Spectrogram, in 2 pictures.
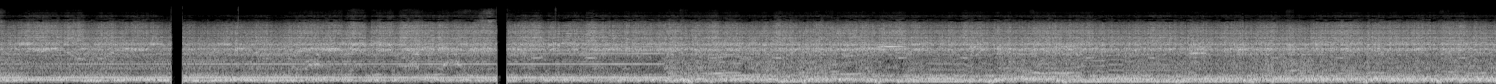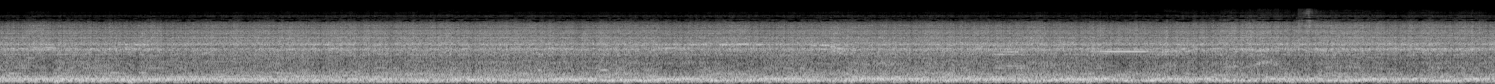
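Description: Loud, dense noise music: a steady wall of distorted, guitar-like sound with held tones underneath. The sound cuts out for an instant twice in the first five seconds.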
